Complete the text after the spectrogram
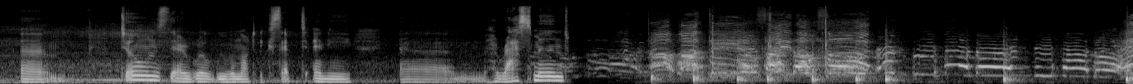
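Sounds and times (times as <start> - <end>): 
speech: 0.2 - 5.8, 6.5 - 7.5
crowd chanting at a protest: 5.7 - 11.3.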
